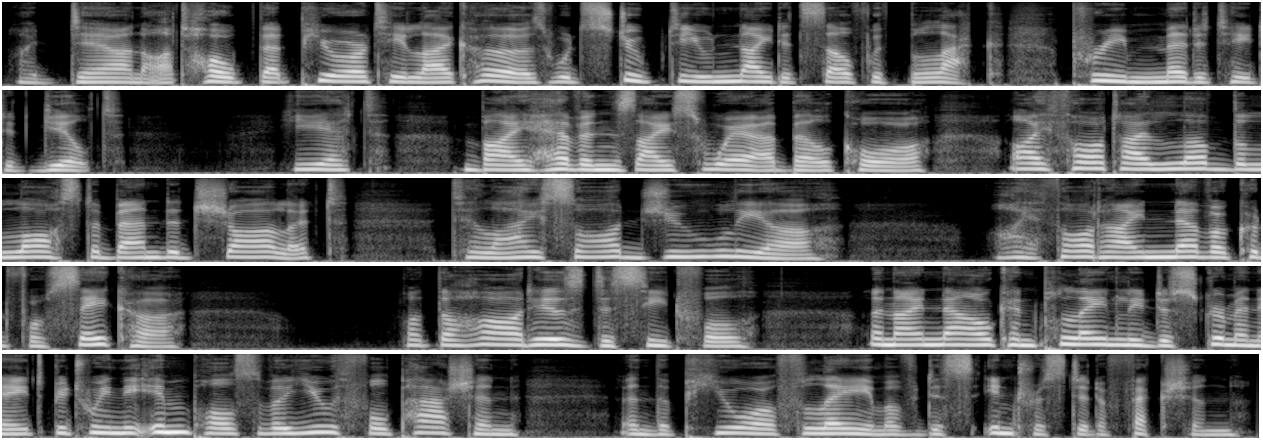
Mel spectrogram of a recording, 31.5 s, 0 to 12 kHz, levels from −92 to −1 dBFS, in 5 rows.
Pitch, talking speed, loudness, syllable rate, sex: 195 Hz, 125 wpm, -18 LUFS, 4.1 syllables/s, female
